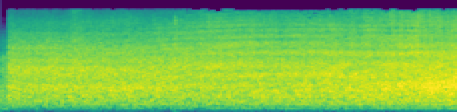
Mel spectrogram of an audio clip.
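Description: Steady hiss of rain and car tyres on a wet city street, growing slightly louder.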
